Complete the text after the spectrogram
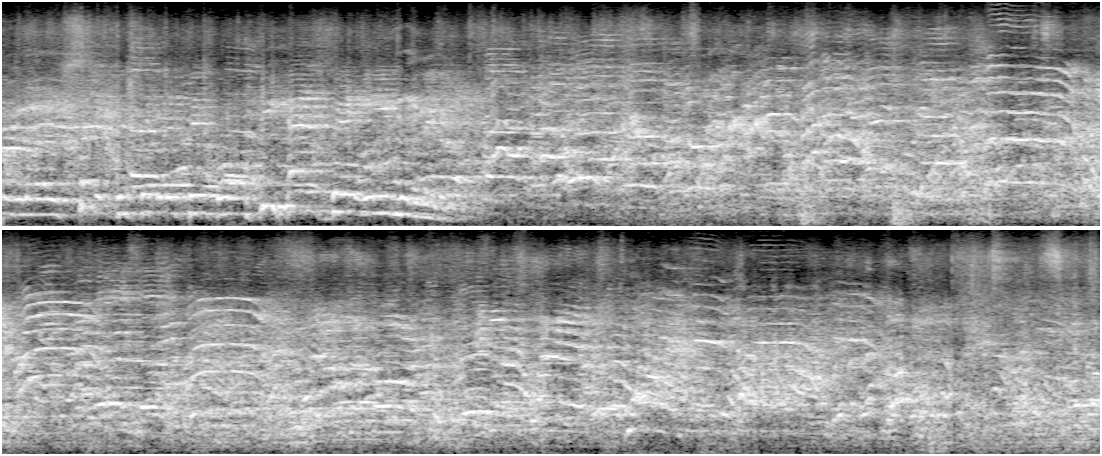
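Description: A crowd cheers and shouts loudly throughout in an echoing hall.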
